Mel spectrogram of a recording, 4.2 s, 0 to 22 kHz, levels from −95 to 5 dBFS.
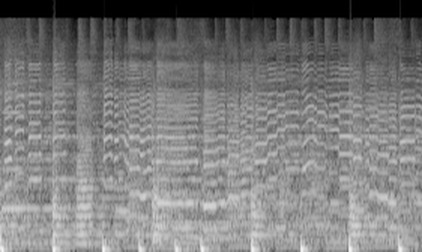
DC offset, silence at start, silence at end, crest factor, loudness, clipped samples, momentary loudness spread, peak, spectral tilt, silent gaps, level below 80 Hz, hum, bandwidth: under 0.1%; 0 s; 0 s; 14 dB; -14 LUFS; under 0.1%; 3 LU; 0 dBFS; -4.5 dB/octave; none; -18 dBFS; none; 16 kHz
